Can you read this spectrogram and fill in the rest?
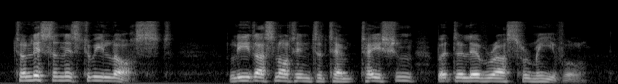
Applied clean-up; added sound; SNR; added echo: none; none; none; none.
